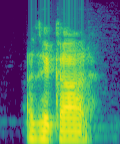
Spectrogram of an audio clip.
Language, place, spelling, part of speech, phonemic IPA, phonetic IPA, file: Hindi, Delhi, अधिकार, noun, /ə.d̪ʱɪ.kɑːɾ/, [ɐ.d̪ʱɪ.käːɾ], LL-Q1568 (hin)-अधिकार.wav
- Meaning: 1. right, prerogative 2. authority 3. power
